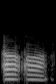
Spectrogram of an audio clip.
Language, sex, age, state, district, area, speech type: Assamese, female, 18-30, Assam, Sivasagar, urban, conversation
